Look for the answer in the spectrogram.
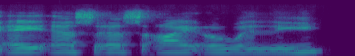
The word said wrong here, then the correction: Alcyone: Alcyone. – Ah, okay. Now I've heard of that. – When I hear that star, you know, when I asked how to pronounce, I didn't hear L, so that's how I say it.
